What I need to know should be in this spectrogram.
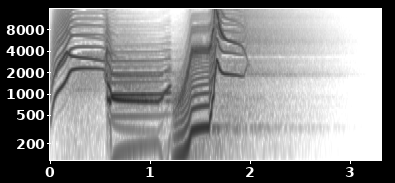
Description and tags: Moon Fauna - 44
Some synthetic animal vocalizations for you. Hop on your pitch bend wheel and make them even stranger. Distort them and freak out your neighbors.
alien, animal, creature, fauna, sci-fi, sfx, sound-effect, synthetic, vocalization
